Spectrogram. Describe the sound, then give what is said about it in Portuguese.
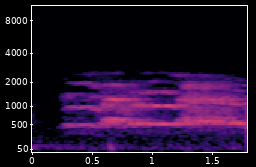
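A rooster crows in one long, sustained call that starts abruptly and holds steady, fairly loud, with no one talking. “ouvindo o galo cantar.”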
